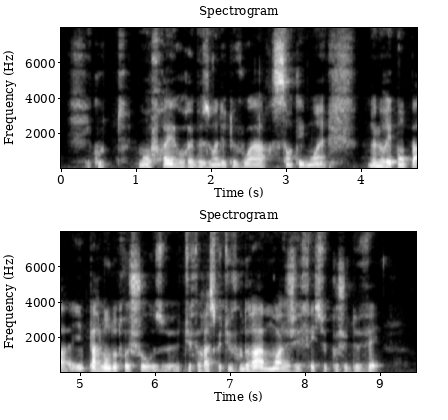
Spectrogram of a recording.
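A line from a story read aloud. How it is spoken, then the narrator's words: Murmuring close to ear. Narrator (French): Rose mit ses lèvres tout contre l'oreille de Nita et murmura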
